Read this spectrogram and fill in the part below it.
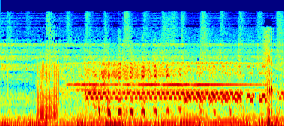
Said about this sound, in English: Is that the fart phone? Yeah. Was that the fart phone? That was the fart phone. I want to hear that again. It's the fart phone.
